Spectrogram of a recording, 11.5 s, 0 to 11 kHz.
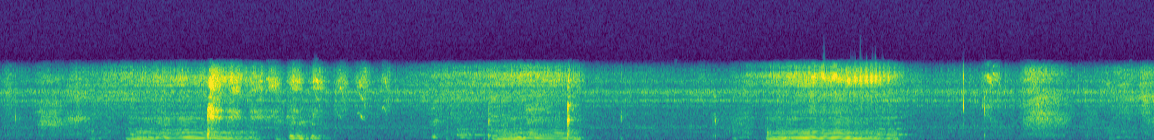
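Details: Friends' night-time snoring contest recorded with play-by-play: three long, rattling, buzzy snores on breathing in, about 19 a minute, in a quiet room; ordinary snoring.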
